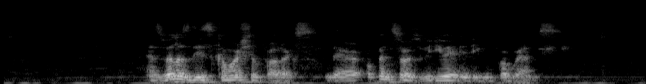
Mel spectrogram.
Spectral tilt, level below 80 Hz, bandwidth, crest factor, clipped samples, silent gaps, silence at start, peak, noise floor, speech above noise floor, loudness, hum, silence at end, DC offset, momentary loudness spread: -7.5 dB/octave; -50 dBFS; 7.6 kHz; 20 dB; under 0.1%; none; 0.2 s; -8 dBFS; -57 dBFS; 32 dB; -26 LUFS; 50 Hz at -50 dBFS; 0.45 s; under 0.1%; 14 LU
